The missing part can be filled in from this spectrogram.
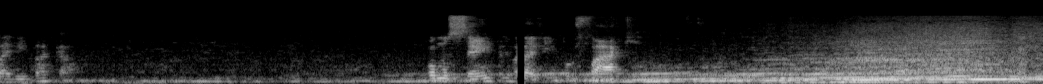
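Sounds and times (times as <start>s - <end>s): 
speech: 0.0s - 0.9s, 4.3s - 9.7s
two motorcycles passing at the same time: 0.8s - 10.4s.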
